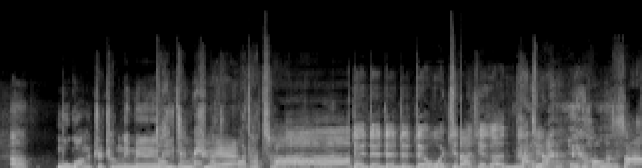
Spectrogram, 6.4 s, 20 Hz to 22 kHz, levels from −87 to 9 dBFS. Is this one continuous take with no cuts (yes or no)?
no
